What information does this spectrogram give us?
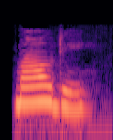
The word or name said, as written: mowdie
